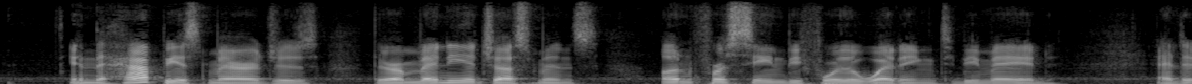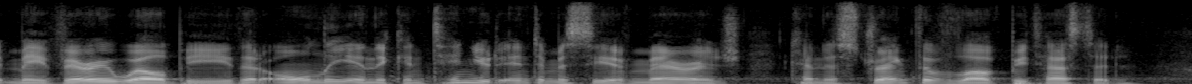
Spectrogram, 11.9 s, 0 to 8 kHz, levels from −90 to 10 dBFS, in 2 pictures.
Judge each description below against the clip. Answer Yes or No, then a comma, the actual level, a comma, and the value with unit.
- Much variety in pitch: No, average, 4.9 semitones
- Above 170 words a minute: Yes, average, 180 wpm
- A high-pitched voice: No, low, 110 Hz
